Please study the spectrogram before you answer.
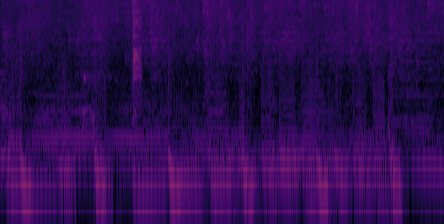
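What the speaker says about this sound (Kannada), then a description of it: "ನಾಲ್ಕು ಬೆಳ್ಳುಳ್ಳಿ ಎಸಲನ್ನು ಹಾಕಿ ಸರಿಸುಮಾರು ನಾಲ್ಕರಿಂದ ಐದು ನಿಮಿಷಗಳ ಕಾಲ ಮೀಡಿಯಂ ಫ್ಲೇಮ್ನಲ್ಲೇ ಈರುಳ್ಳಿನ ಫ್ರೈ ಮಾಡ್ಕೋಬೇಕಾಗತ್ತೆ" Onion and four garlic cloves fry on a medium flame in a steady, close sizzle with continuous crackling and faint stirring taps throughout.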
